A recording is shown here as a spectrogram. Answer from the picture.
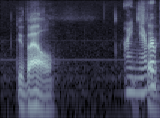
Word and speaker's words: Duval: Duval. I instead never of pronounced Duval.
